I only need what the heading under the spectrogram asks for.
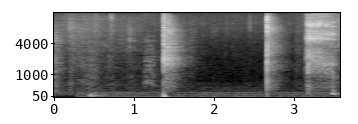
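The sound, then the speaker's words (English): Two sharp, loud hand claps a little over a second apart, each a crisp slap over a low background hum, followed by a brief rush of noise. No voices are heard. “Okay, I'm gonna clap. Now you clap.”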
